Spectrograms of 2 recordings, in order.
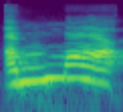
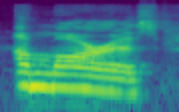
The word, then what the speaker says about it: Amarus: one and only Amar. I was gonna say your last name wrong, so I said your name wrong. Amarus.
